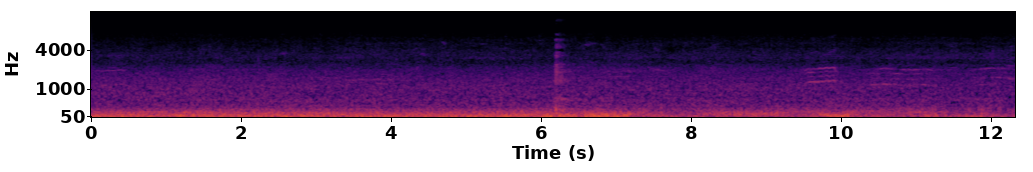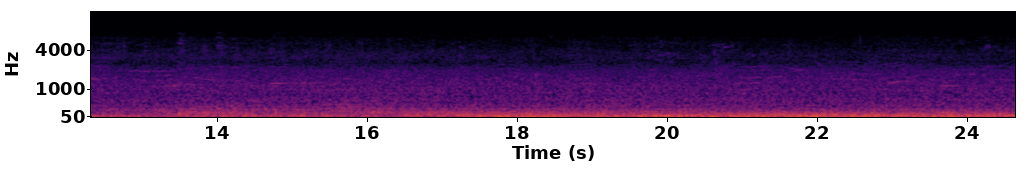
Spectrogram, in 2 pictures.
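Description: Wind buffets the microphone outdoors in low, gusty rumbles.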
